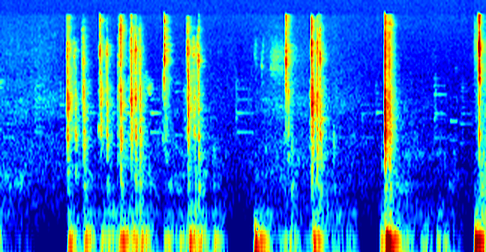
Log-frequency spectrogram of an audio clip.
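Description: Loud, close typing on a clacky keyboard comes in several quick bursts separated by brief pauses, with sharp individual key strikes.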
